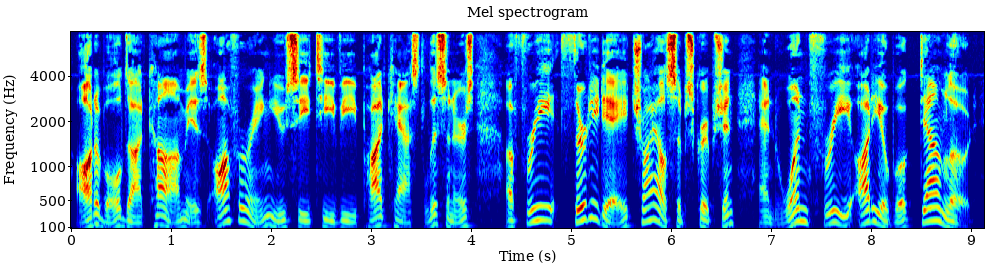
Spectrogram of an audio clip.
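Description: A man's voice: fairly low pitch, big pitch swings, unhurried, hardly any pauses, dry recording. A man reading a scripted podcast introduction and sponsor message. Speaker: announcer. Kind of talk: read promo announcement.

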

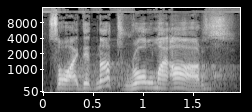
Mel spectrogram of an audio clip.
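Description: A man's voice: high-pitched, a little slow, big-room sound. A man telling his personal story to an audience, earnest and full of rhetorical questions. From Palestinian territories. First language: Arabic. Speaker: speaker giving testimony. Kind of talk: personal testimony talk to an audience.

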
